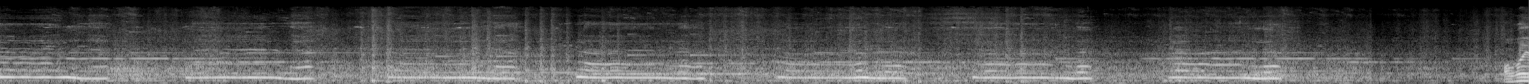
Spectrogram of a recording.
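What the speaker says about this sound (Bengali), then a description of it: "অভয় অপেক্ষা করছিল যে পরের স্টেশন কখন আসবে, আর সে ট্রেন থেকে নেমে পরের কোচে চলে যাবে" A cartoon train runs along its rails in a horror-themed animated scene, a steady rolling rumble with a rhythmic squeal or whistle-like tone recurring roughly every two seconds, continuous and fairly loud with no talking.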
